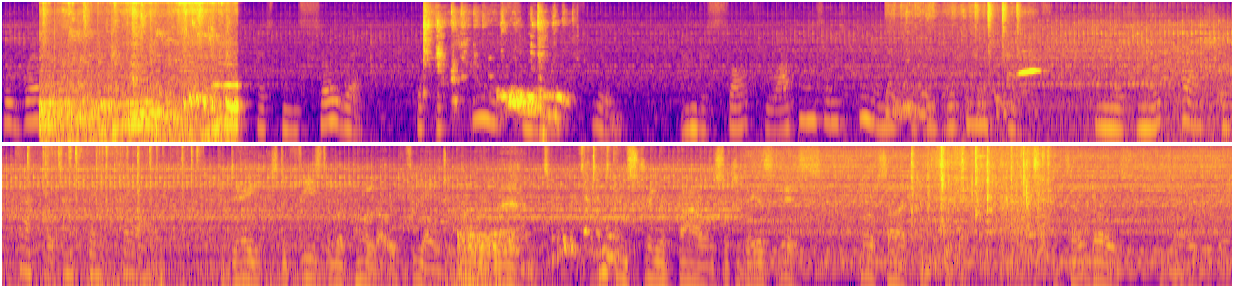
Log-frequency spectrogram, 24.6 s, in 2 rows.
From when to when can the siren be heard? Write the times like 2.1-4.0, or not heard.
not heard.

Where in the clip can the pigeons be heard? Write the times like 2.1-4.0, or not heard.
0.3-2.4, 4.2-5.7, 8.8-10.4, 12.5-14.1, 16.9-18.6, 21.4-22.9.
